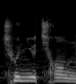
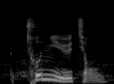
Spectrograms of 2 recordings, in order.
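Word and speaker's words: Chunyu Qiong: Yeah, see, I say essentials, and then I just have somebody like Chun Yu Chong here. Or, wait, that's not how you say his name. It's Chun Yu Chong.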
